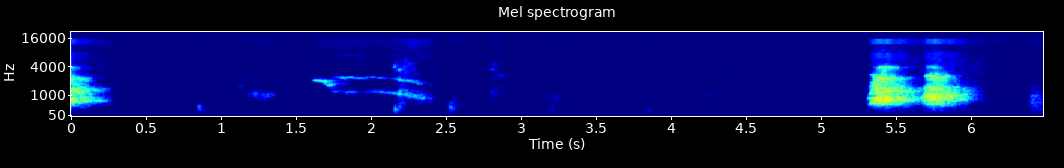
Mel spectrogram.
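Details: Young Cavalier King Charles Spaniel puppies playing together in a pen: a short bark, then faint thin whines sliding down in pitch, quiet for a while, then two quick, sharp barks in close succession.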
